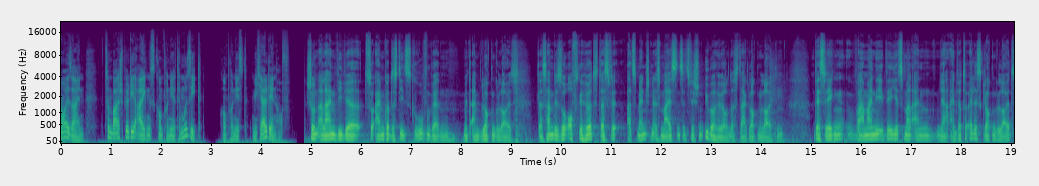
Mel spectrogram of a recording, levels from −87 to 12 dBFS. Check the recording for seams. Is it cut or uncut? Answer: uncut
